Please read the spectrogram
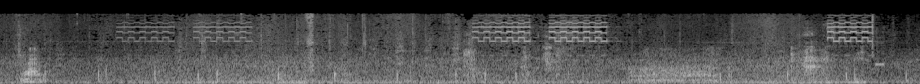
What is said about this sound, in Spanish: El teléfono de Ali suena. Él lo saca de su bolsillo y lo mira extrañado.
